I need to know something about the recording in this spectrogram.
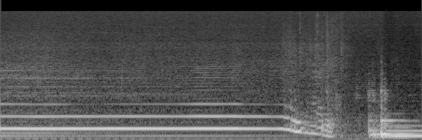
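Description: Live jazz: a tenor saxophone holds one long loud note over a sustained low upright-bass note, then the sax note slides down and drops away about three seconds in. Near the end the band strikes a final short accent with a drum hit, closing the tune.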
